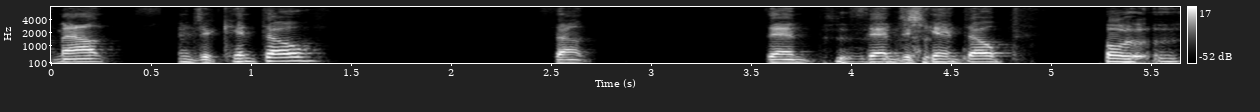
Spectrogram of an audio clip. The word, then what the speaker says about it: San Jacinto: Is it pronounced Mount San Jacinto? San Jacinto? Oh, San Jacinto. San Jacinto. Okay. Well, that's another pronunciation.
